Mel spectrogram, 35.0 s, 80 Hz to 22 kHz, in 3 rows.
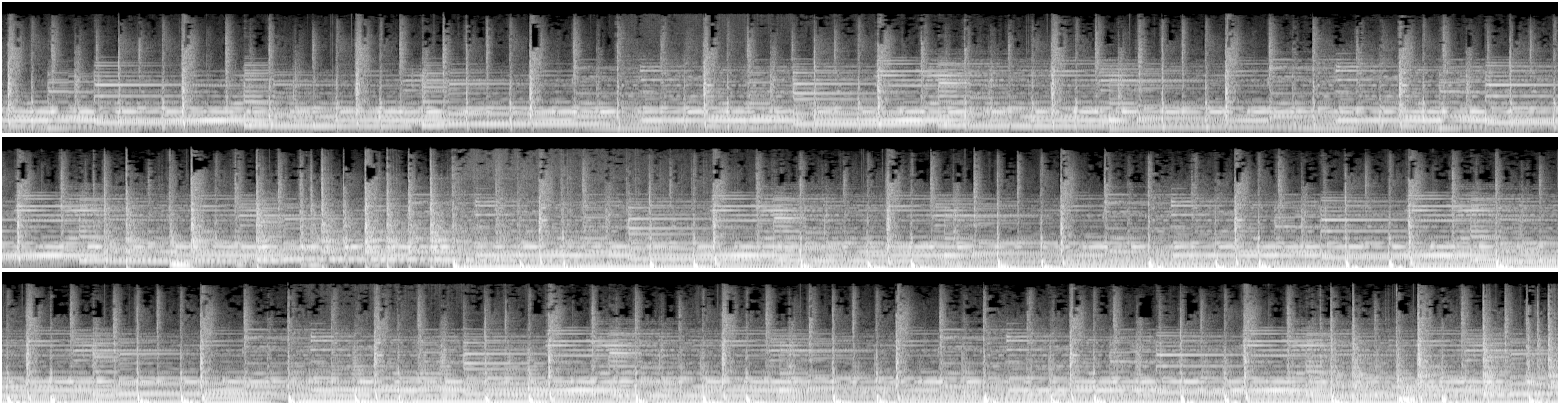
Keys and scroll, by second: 15.8 ctrl+-, 30.8 Return, 31.3 ctrl++.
